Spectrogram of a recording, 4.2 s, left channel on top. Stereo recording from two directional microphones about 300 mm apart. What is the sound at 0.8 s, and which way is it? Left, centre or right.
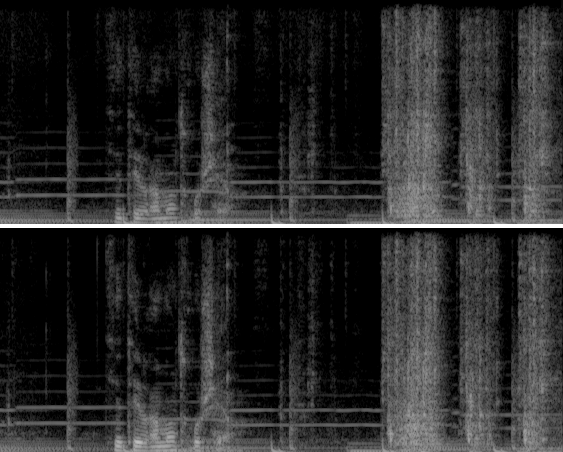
Speech, right.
